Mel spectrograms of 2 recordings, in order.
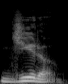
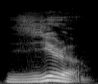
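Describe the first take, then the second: First: The word begins without any z sound. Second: The word begins with a clear z sound.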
